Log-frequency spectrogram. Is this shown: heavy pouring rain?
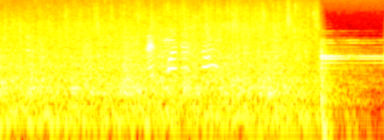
yes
